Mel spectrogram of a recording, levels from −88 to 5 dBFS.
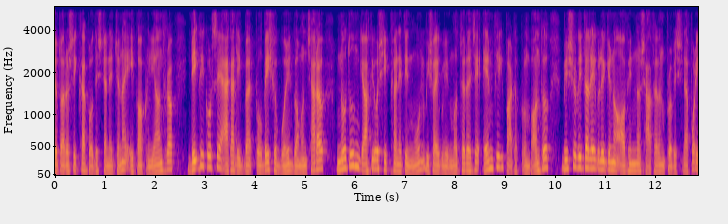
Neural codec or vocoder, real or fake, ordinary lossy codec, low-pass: codec, 24 kHz, 0.9 kbps, WavTokenizer, small release; fake; none; 5.4 kHz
